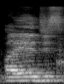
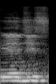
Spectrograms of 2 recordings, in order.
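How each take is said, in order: First: The word begins with an 'ay' vowel. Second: The word begins with an 'eh' vowel. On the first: "ये दोनों ही wrong है" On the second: "ये दोनों ही wrong है"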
